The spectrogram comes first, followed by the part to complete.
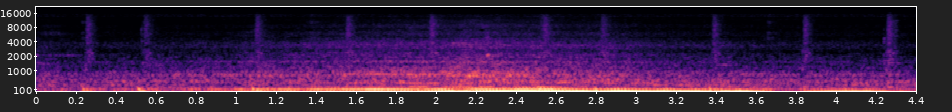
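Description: A low rumble that swells over a couple of seconds and dies away shortly before the end.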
